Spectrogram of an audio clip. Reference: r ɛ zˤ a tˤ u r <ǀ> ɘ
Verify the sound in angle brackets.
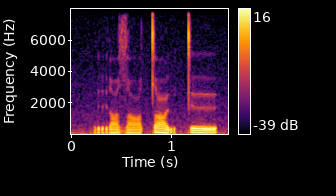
incorrect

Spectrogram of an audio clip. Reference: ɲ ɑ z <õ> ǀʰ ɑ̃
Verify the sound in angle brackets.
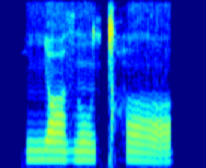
correct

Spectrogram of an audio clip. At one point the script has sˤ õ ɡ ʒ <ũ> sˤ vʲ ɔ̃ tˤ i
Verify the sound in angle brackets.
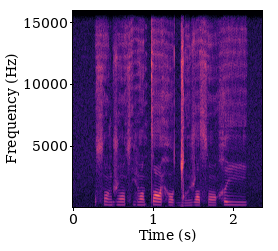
incorrect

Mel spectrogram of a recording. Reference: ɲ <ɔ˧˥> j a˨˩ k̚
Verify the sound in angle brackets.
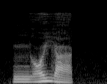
correct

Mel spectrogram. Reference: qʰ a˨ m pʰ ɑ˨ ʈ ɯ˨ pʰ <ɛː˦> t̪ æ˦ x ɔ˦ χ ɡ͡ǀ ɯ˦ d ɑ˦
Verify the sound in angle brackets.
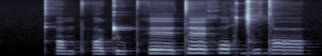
correct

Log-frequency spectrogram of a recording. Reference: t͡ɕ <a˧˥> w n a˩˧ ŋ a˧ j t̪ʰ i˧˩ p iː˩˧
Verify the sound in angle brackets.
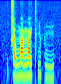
incorrect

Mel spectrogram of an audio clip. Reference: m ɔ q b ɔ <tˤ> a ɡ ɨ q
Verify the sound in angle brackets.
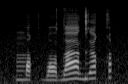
incorrect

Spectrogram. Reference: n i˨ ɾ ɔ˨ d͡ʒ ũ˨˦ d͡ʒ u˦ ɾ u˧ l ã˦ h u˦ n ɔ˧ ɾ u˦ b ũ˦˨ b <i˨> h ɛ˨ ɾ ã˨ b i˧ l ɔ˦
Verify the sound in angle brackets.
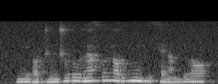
incorrect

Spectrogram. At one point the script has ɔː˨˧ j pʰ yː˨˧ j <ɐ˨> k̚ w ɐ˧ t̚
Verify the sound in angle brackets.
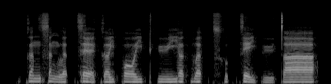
incorrect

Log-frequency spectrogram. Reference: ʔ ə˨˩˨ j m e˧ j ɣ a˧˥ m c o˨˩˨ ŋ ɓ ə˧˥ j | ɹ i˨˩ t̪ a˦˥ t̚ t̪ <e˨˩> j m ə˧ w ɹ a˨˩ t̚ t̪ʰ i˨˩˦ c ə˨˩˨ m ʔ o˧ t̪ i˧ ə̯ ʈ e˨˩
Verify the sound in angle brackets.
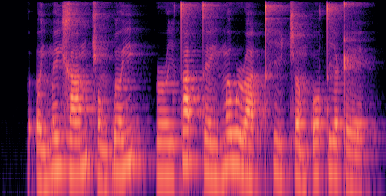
correct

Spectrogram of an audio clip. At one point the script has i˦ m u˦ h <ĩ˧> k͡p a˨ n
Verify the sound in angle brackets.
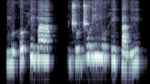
correct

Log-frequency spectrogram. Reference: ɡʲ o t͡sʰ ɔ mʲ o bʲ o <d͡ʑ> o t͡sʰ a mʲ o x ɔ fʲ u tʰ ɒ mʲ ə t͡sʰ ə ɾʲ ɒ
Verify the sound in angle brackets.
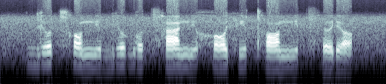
incorrect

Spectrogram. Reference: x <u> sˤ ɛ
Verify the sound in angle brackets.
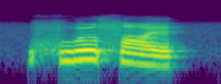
correct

